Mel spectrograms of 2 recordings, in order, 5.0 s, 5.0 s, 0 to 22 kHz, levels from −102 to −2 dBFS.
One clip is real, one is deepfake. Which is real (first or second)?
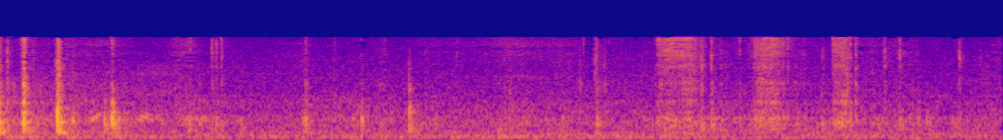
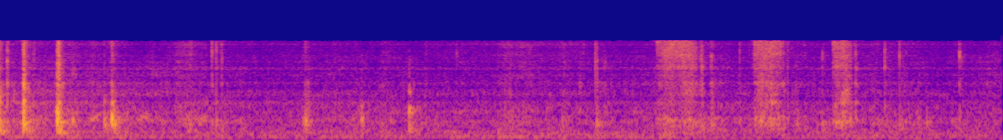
first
